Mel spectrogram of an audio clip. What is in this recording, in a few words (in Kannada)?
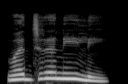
"ವಜ್ರನೀಲಿ", Kannada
